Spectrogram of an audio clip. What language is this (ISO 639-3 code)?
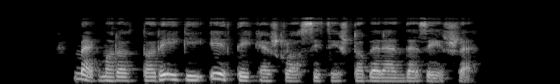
hun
